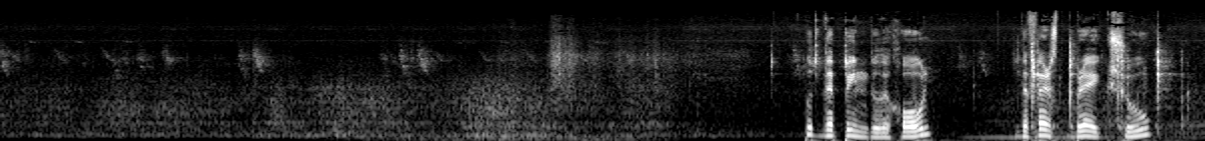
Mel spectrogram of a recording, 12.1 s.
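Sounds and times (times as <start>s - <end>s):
low steady rumble: 3.2s - 6.9s, 8.7s - 12.0s
small birds chirping: 9.5s - 10.2s.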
